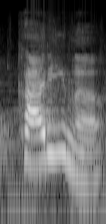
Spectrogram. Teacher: é só uma batida rápida nos alvéolos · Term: tep alveolar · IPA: ɾ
